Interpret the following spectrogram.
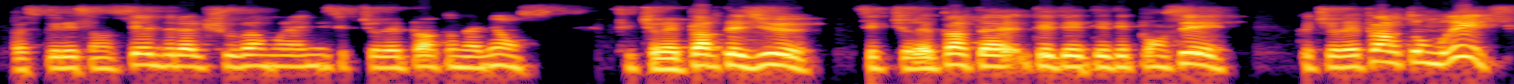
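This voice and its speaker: A man teaching a Torah lesson, lively and repetitive, often addressing his listeners as friends. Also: on the high side, brisk, no room sound, dull audio. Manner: animated, repeats words, addresses listeners as friends. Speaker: rabbi teaching.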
